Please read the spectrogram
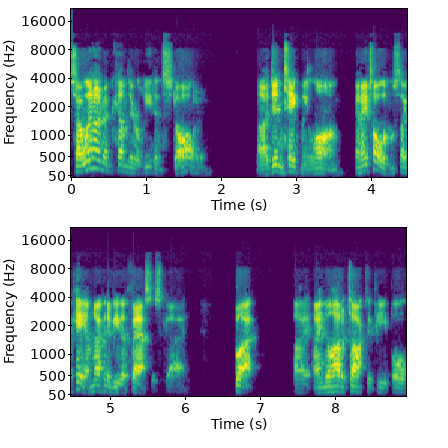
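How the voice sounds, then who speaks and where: Speaking at a fairly quick pace, a man's voice shows big swings in loudness. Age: 60s. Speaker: retired bike shop owner. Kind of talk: interview storytelling. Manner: halting with frequent fillers.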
